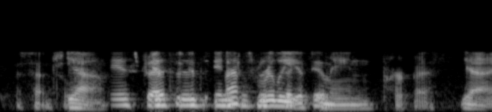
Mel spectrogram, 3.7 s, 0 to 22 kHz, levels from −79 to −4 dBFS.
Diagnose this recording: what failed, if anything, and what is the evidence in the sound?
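Nothing in the recording points to a failure: the speech arrives through a call path whose band ends at 4 kHz, which fits narrowband G.711 A-law coding at 64 kbps, and no stage of the chain shows a problem.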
